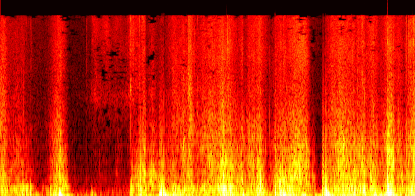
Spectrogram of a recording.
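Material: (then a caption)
Foam. Fingertips and nails scratch and grip a black foam windscreen on a silver condenser microphone, fast and hard. The result is dense, muffled, low-heavy rustling and crackling with thumpy bursts. It drops to near-silence for a moment in the first second, then resumes continuously.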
